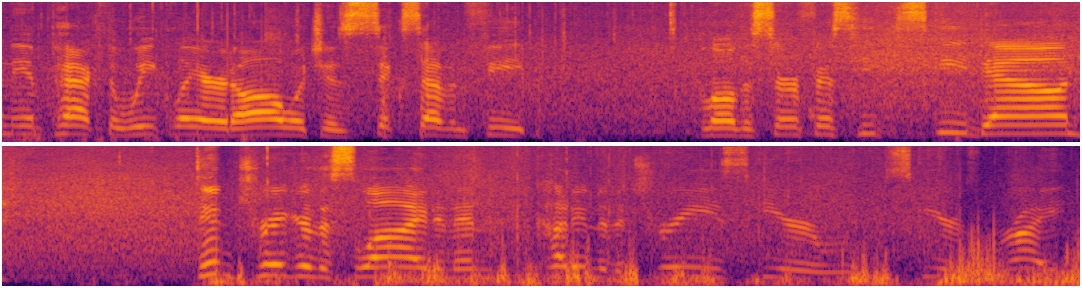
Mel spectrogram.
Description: Man speaking, wind blowing hard through trees and snow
